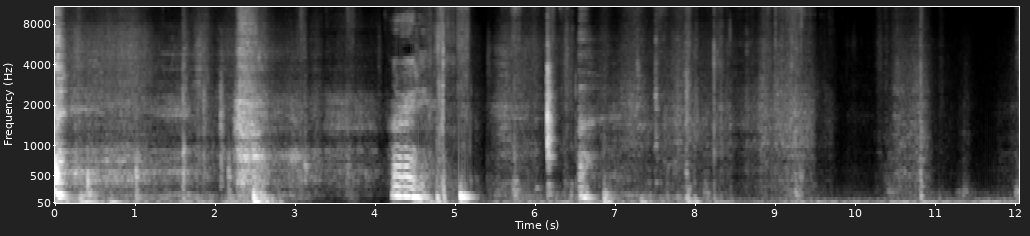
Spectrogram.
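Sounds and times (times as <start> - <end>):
rustling: 7.1 - 9.7.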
